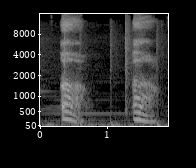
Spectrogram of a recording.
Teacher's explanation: А це максимально чіткий звук а. Щоб зробити його більш нейтральним, я мушу не напружувати свою артикуляцію. Виходить такий ніби як лінивий звук.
